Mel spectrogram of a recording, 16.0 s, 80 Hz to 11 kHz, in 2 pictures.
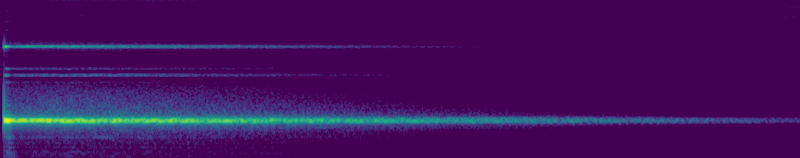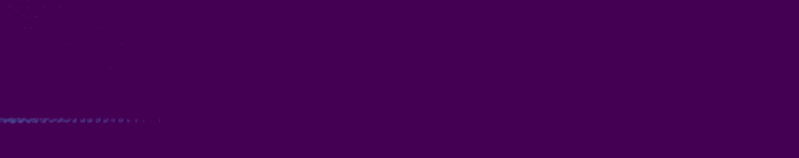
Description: Aurora-B5-mf.wav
